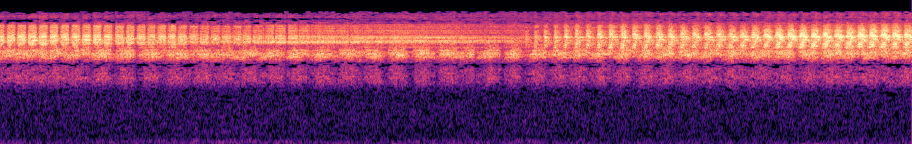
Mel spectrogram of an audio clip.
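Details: Cicadas in full song outdoors: high shrill buzzing with regular rapid throbs, one voice fading midway as another, slightly higher, takes over and pulses strongly to the end.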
